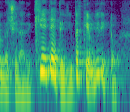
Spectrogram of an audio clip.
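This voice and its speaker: The man's tone is animated. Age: 60s. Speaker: lawyer and activist; lawyer. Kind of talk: monologue to viewers. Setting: studio. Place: home room. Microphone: phone near.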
